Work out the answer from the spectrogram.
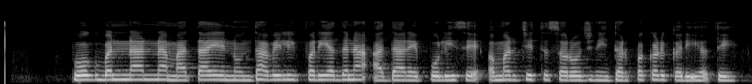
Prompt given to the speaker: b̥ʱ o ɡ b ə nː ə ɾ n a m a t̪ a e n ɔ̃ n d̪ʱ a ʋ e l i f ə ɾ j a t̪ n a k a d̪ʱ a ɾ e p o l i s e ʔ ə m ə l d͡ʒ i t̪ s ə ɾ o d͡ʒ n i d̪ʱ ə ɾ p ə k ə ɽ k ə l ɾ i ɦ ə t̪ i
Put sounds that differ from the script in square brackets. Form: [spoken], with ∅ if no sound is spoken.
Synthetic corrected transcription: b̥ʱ o ɡ b ə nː [a] ɾ n a m a t̪ a e n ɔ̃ n d̪ʱ a ʋ e l i f ə ɾ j a [d̪] n a [ʔ] a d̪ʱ a ɾ e p o l i s e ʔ ə m ə [ɾ] d͡ʒ i t̪ s ə ɾ o d͡ʒ n i d̪ʱ ə ɾ p ə k ə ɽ k ə [∅] ɾ i ɦ ə t̪ i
